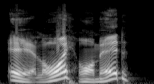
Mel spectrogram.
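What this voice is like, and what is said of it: Put-on Australian accent. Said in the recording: “Do an Australian one.”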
